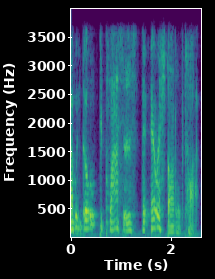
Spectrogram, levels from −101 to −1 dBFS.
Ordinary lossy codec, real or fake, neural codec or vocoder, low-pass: AAC, 32 kbps; fake; codec, 32 kHz, 1.9 kbps, SNAC; 3.6 kHz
